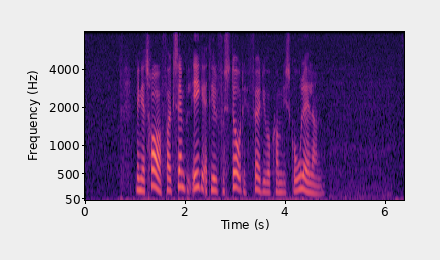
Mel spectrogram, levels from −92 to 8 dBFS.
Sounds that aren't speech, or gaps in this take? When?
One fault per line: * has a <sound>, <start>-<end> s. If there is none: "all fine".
all fine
